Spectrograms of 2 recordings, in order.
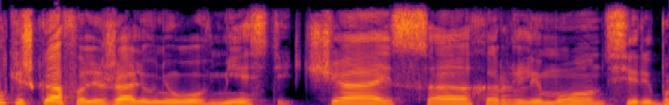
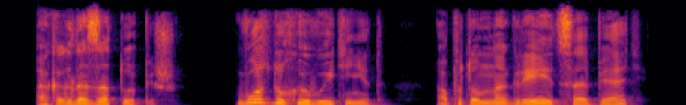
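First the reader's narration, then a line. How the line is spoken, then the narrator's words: Quiet reply. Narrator (Russian): отвечала она тихо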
